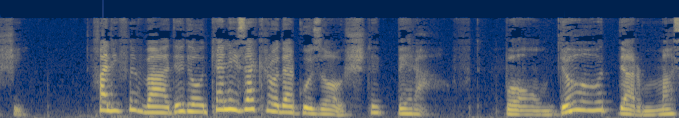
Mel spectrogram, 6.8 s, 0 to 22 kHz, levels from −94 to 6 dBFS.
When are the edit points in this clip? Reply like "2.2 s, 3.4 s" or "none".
2.1 s, 2.9 s, 5.0 s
